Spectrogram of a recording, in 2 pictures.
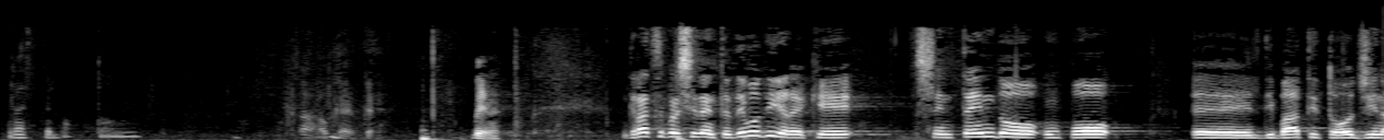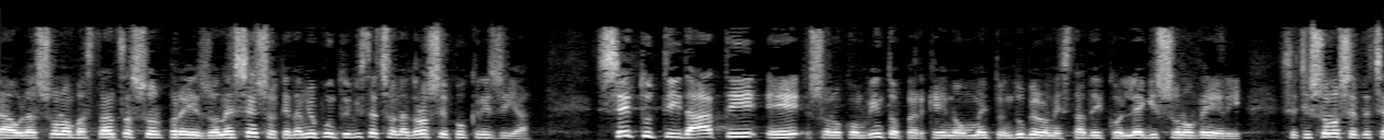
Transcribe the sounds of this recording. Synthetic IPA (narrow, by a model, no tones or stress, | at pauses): pɾɛst̪ebot̪ːon | aokːɛjokːɛj | bɛːne | ɡɾat̪sjepɾesid̪ɛnt̪ed̪ɛːvod̪iːɾek̟e | sent̪ɛnd̪oumpɔ | ild̪ibat̪ːit̪oɔd͡ʒːiːnawlasoːnoabːast̪ant̪sasorpɾeːzonelsɛnsok̟ed̪almijopunt̪od̪ivist̪at͡ʃɛunaɡɾɔsːaipokɾiziːa | set̪ːut̪ːiːd̪aːt̪iesoːnokoɱvint̪operkenommet̪ːoind̪uːbjolonesi̥t̪ad̪ejkolːɛːɡ̟isoːnovɛːɾi | set͡ʃːisoːnosɛt̪ːet͡ʃɛ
